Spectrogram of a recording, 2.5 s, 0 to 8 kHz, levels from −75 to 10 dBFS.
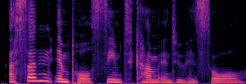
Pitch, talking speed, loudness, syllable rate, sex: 220 Hz, 220 wpm, -18 LUFS, 6.1 syllables/s, female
